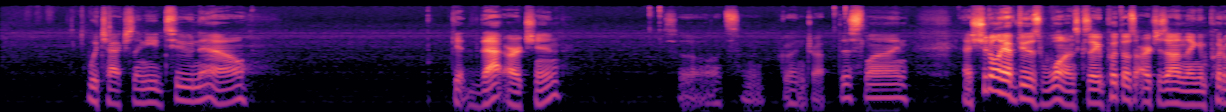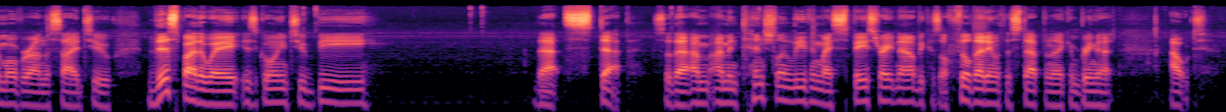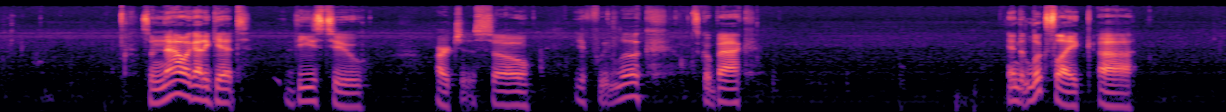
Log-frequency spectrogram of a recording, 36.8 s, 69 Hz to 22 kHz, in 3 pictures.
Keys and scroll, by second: 9.7 space, 15.1 l, 18.3 space, 20.6 BackSpace, 32.7 super+Tab, 36.5 super+Tab.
